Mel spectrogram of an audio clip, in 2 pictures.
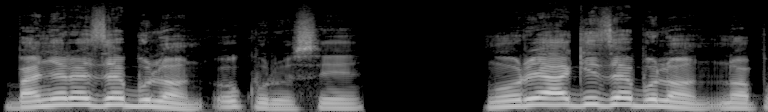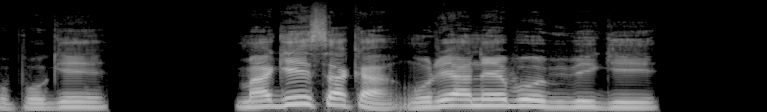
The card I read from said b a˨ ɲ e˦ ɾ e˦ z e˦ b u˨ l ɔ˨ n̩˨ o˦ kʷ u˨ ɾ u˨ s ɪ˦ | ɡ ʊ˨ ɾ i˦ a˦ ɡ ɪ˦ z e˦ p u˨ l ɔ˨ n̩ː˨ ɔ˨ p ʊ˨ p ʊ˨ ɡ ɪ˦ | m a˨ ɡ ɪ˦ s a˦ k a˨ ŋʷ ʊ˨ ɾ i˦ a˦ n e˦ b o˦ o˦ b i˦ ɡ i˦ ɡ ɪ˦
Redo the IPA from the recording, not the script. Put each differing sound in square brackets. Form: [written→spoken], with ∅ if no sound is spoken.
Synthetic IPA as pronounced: b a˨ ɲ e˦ ɾ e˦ z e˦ b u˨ l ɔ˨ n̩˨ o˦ kʷ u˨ ɾ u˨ s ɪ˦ | [ɡ→ŋ] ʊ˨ ɾ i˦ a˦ ɡ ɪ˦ z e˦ [p→b] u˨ l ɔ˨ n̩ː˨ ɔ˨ p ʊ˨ p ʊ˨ ɡ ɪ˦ | m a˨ ɡ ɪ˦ s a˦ k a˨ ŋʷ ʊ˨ ɾ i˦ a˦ n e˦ b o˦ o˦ b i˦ [ɡ→b] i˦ ɡ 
